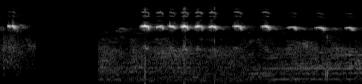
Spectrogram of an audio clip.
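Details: Kingfisher uttering one shrill high note, then after a pause a rapid run of about a dozen piercing whistled notes that slow slightly and fade as the series ends; faint lower chatter behind.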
